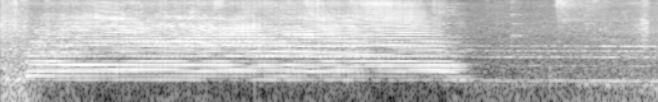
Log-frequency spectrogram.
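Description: Freight cars clatter along the rails.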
